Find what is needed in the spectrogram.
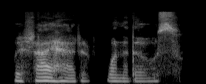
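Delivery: very quiet, low, half-whispered mutter. A character mutters a thought under her breath, barely above a half-whisper. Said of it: "in a barely above a whisper".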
